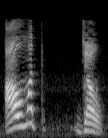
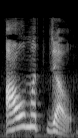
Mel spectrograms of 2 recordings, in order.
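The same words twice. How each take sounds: First: There is a pause after mat. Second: It is said with no pause.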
